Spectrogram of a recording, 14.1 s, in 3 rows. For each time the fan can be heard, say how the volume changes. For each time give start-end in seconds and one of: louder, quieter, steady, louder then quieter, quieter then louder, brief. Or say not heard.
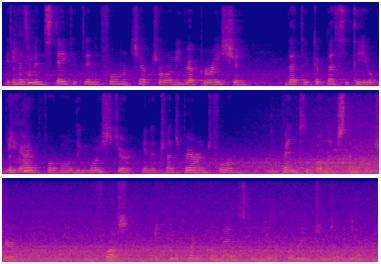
0.0-14.0 louder.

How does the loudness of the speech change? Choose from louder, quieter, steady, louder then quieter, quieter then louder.
steady.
